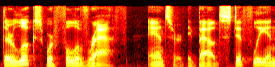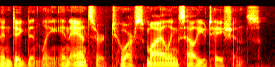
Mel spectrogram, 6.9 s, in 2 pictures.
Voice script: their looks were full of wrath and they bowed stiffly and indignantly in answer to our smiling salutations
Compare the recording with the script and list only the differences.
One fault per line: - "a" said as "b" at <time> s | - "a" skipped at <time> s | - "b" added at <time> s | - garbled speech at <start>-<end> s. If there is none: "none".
- "and" said as "answer" at 1.8 s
